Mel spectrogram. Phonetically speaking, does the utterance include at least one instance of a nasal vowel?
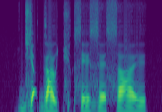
no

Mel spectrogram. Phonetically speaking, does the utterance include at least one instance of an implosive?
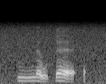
yes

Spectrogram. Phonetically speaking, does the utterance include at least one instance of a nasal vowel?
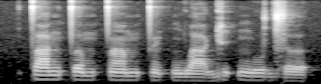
yes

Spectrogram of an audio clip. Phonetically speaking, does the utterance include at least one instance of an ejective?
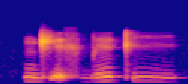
yes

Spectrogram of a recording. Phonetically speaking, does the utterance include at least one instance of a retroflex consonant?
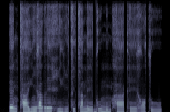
no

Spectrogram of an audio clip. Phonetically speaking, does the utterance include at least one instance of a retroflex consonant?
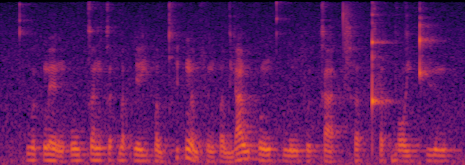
no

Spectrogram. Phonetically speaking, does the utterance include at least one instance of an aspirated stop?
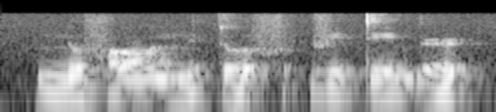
no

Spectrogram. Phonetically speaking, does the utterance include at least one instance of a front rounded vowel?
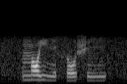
no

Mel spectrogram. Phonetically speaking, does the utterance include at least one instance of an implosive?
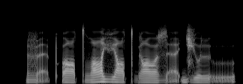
no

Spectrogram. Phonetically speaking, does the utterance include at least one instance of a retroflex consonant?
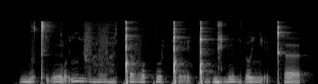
no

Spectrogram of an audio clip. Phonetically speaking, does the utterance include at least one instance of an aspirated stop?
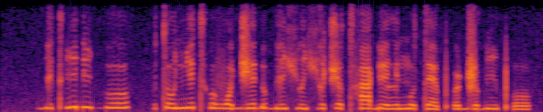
yes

